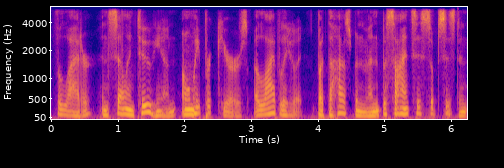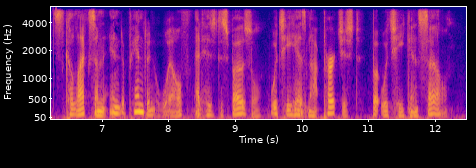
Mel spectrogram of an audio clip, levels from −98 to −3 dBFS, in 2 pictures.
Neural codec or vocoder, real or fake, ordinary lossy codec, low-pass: codec, 24 kHz, 0.9 kbps, WavTokenizer, small release; fake; AAC, 48 kbps; 5.4 kHz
